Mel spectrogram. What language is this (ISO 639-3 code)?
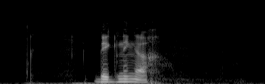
nor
